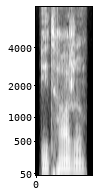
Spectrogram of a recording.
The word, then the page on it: Etage: IPA: /eˈtaːʒə/; German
